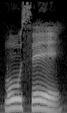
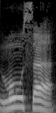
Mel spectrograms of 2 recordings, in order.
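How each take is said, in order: First: The final vowel is raised fully toward e. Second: The final vowel is an open a sound. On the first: "این اماله تامه یا کبراست" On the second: "این فتح هست"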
